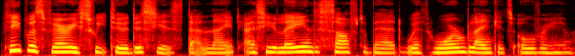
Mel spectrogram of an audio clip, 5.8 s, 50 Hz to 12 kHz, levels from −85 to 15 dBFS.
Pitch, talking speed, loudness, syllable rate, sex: 225 Hz, 210 wpm, -18 LUFS, 4.4 syllables/s, female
